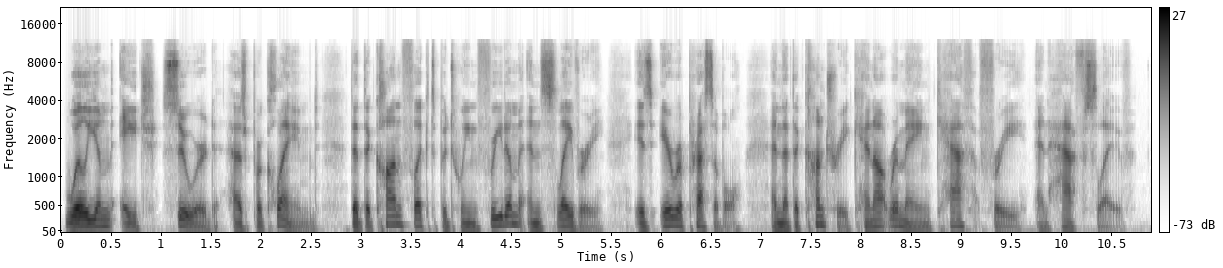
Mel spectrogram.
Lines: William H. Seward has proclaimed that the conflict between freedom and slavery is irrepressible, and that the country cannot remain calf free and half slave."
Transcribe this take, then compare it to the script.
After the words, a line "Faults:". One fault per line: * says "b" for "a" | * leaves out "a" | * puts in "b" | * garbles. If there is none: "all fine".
William H. Seward has proclaimed that the conflict between freedom and slavery is irrepressible, and that the country cannot remain calf free and half slave."
Faults:
all fine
